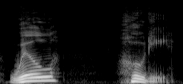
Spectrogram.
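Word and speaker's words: Wilhoite: she is played by kathleen will hoodie i think that's how you say her name not quite sure it's a very tough last name w-i-l-h-o-i-t-e seen her in a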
